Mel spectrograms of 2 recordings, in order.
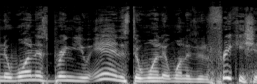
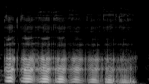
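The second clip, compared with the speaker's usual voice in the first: soft, breathless stammering uhs; shocked stammer; 5 semitones lower, 11 dB quieter, faster than usual. Retold or imitated. Newcomer stunned by the request, soft stammering.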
